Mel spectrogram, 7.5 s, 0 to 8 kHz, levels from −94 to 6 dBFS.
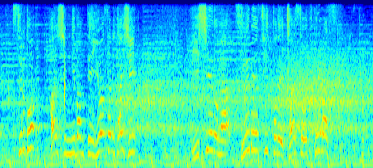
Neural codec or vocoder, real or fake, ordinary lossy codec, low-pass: none; real; none; 7.2 kHz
